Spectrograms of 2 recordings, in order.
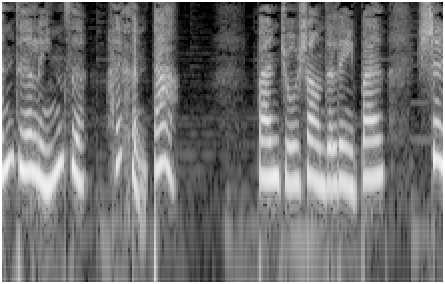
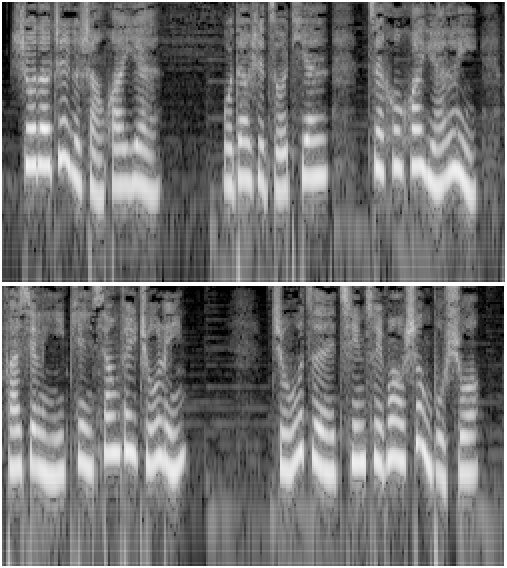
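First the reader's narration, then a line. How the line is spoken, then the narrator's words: Casual, lightly smiling. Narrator (Chinese): 深吸了一口气，唇角勾出淡淡的笑，装作不经意的说道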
